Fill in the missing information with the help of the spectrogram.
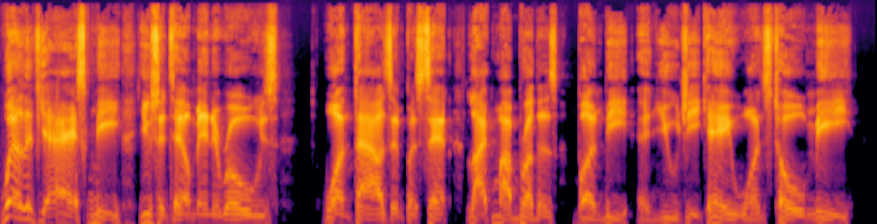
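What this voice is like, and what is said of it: Imitates another person's voice. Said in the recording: “I'll even put it in my Booker T voice.”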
